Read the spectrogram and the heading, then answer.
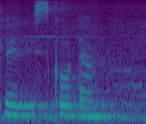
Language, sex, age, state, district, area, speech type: Bodo, female, 18-30, Assam, Chirang, urban, read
